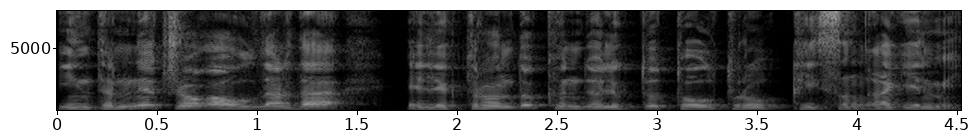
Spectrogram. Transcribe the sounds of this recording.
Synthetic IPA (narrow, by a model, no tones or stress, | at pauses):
ijnt̪e̞ɾne̞t̪ʒo̞qɑwəlˠd̪ɑɾd̪ɑ | e̞le̞k̚t̪ro̞nd̪əkkʲʰʏnd̪e̞lɪk̚t̪ɪt̪ʰo̞lˠt̪əɾuqʰijsəɴʁɑkʲʰe̞lmḛjd̪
